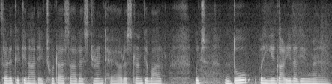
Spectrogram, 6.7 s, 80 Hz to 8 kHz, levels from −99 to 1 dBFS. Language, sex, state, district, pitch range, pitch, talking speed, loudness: Hindi, female, Jharkhand, Palamu, 195-210 Hz, 205 Hz, 160 wpm, -14 LUFS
